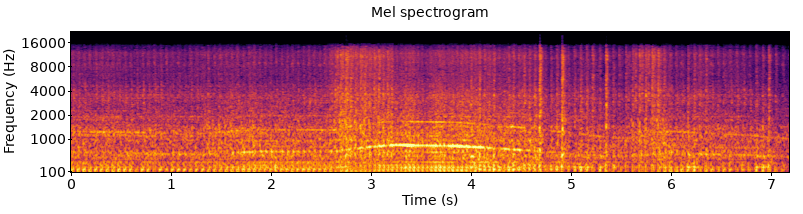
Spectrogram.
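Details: 1969 Gravely 432 with a rebuilt K321 14 hp single-cylinder engine and a new piston, running for about half an hour. Firing steadily, speed swelling then settling, with no knock or rattle; healthy normal running. The owner suspects a fuel pump problem.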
